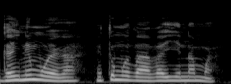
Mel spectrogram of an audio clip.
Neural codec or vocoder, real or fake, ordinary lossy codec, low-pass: none; real; none; none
